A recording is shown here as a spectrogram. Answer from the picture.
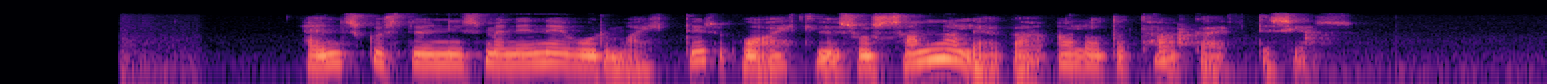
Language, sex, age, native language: Icelandic, female, 60-69, Icelandic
